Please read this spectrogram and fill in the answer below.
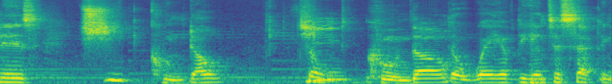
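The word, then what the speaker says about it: Jeet Kune Do: me like what what I said it's called Jet condu and you know I I didn't know what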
